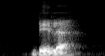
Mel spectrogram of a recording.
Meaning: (determiner) such; like this (that, these, those); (adverb) 1. so; in this way; like this (that) 2. surprisement or disfavour 3. after, since 4. even
- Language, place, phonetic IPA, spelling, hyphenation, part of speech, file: Azerbaijani, Baku, [beˈlæ], belə, be‧lə, determiner / adverb, LL-Q9292 (aze)-belə.wav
